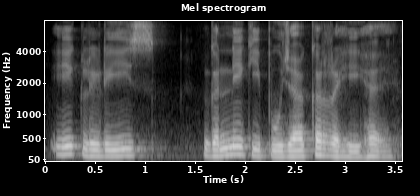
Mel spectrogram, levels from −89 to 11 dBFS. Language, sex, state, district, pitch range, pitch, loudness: Hindi, male, Uttar Pradesh, Lalitpur, 120-140 Hz, 135 Hz, -16 LUFS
